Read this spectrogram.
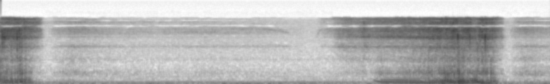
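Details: Snoring recorded with the SnoreLab app during sleep: loud, deep, rattling in-breath snores separated by quiet pauses, over a steady low background hum.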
